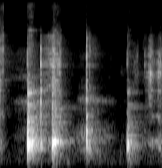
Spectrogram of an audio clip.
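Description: A metal spatula clinking and scraping against a mixing bowl as frosting is scooped out: about five short, separate knocks and scrapes.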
